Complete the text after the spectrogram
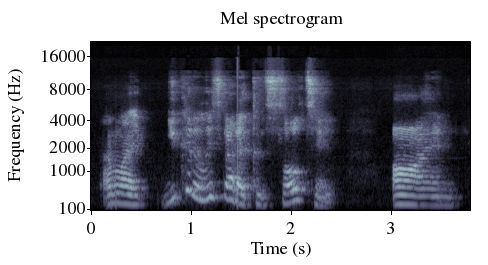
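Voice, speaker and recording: Speaking at a fairly slow pace, a woman with an American accent uses a medium pitch with very wide pitch swings and vocal fry. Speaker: livestreamer. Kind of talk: casual chat. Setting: live stream.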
